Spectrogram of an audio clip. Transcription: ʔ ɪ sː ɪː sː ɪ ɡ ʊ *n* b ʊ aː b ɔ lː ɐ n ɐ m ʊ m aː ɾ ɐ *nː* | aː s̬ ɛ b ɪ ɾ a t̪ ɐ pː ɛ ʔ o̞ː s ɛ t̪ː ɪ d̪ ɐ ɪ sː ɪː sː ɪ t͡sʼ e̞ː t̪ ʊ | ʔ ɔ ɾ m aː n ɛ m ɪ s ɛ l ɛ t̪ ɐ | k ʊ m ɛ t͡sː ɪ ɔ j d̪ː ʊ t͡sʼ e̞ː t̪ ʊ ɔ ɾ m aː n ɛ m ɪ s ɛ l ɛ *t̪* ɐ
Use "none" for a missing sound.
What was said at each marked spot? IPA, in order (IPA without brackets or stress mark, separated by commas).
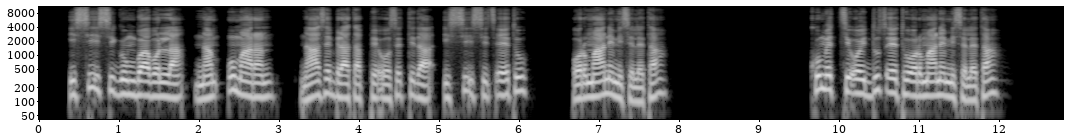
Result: m, nː, t̪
